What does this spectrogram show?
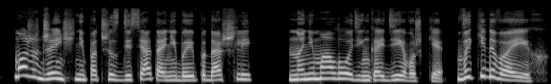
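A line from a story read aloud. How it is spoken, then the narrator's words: Commanding tone. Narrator (Russian): командным тоном произносит Роуздейл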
